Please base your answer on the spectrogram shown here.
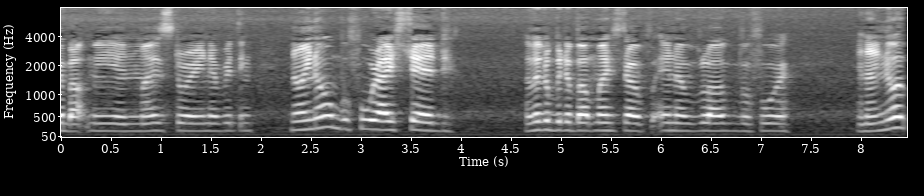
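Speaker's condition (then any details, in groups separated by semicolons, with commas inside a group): Cerebral palsy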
